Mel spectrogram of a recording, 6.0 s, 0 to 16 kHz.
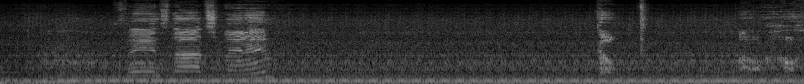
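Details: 1980 Peterbilt 359 Detroit diesel running after fan fix: heavy steady low drone with even beat and brief air hiss; runs smooth and healthy.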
